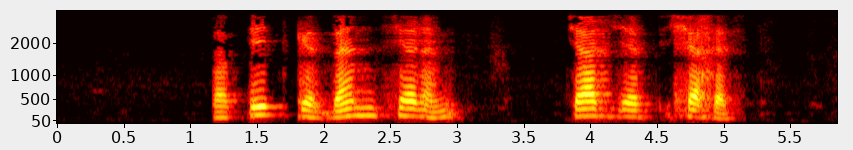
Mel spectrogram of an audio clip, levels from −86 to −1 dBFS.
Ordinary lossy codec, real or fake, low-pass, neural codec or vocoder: AAC, 16 kbps; fake; 3.6 kHz; codec, 16 kHz in and 24 kHz out, 2.2 kbps, FireRedTTS-2 codec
